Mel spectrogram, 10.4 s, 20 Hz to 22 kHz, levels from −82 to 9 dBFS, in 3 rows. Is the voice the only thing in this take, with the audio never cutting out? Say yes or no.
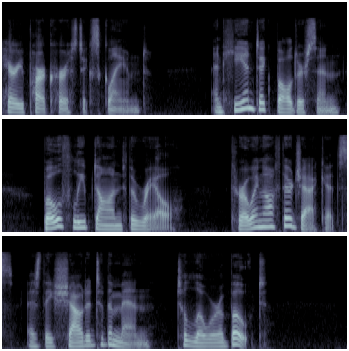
yes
